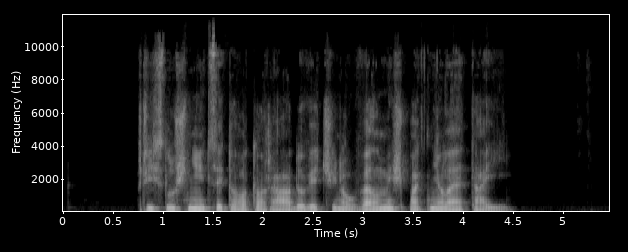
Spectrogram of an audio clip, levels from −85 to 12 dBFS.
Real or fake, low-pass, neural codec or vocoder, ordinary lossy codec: real; 9.9 kHz; none; Opus, 24 kbps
